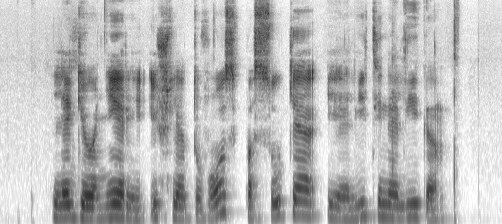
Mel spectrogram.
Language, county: Lithuanian, Vilnius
